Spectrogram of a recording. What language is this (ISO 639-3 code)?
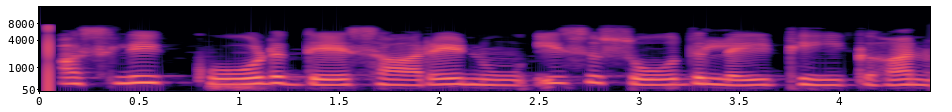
pan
